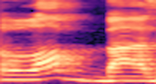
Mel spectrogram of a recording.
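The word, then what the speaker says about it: ربي: সুহানা তাহলে এটা কলকলা এটা এক আলিফট রবা রববা বি রব্বি রব্বি ইয়া লাম জবর ইয়াল রব্বি ইয়াল আলিফটা উচ্চারণে আসবে না হামজা আইন জবার লাম খারা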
